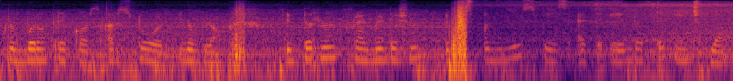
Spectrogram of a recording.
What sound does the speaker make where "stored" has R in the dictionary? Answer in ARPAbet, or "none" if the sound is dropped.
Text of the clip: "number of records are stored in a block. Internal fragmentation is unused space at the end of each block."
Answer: R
